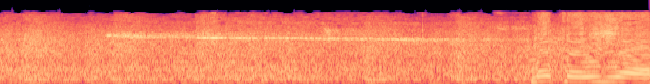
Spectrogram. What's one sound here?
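A referee's whistle blows a long, steady blast.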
